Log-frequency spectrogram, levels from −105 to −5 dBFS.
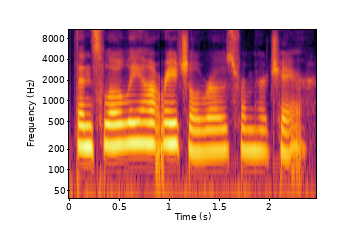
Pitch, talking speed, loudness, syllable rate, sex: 210 Hz, 195 wpm, -16 LUFS, 4.1 syllables/s, female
